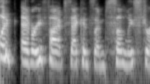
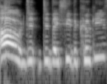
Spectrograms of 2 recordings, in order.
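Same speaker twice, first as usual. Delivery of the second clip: ordinary talk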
